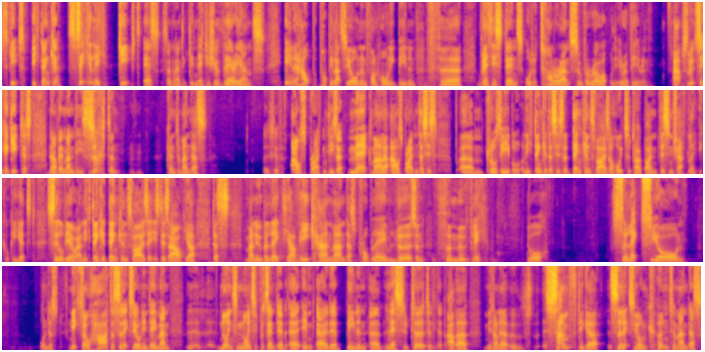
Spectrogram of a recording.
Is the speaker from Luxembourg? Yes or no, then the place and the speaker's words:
no; England, United Kingdom; German is a second language; Und ich komme aus England.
